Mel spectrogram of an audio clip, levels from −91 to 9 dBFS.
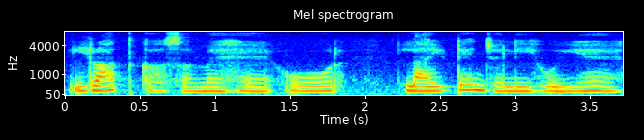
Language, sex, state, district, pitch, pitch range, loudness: Hindi, male, Himachal Pradesh, Shimla, 210 Hz, 200-220 Hz, -19 LUFS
